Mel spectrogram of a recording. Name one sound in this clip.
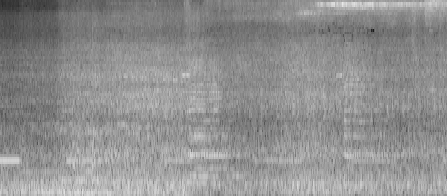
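A diesel-hauled passenger train rumbles past.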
